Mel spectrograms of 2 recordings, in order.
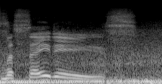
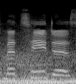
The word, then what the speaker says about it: Mercedes: Mercedes. And that's the correct pronunciation. No, it's Mercedes. Mercedes.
